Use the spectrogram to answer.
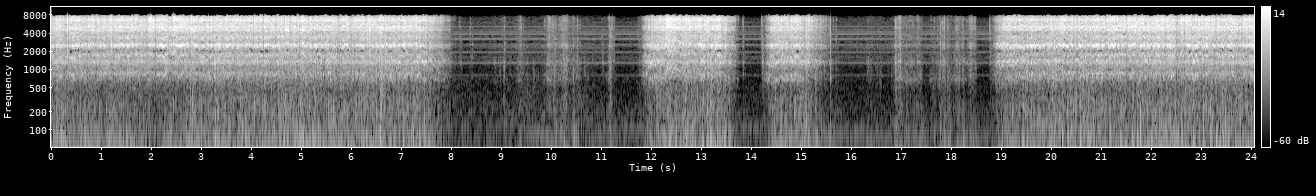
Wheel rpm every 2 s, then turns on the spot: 220, 230, 230, 200, 20, 30, 170, 60, 10, 90, 210, 230.
8-10 12-14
